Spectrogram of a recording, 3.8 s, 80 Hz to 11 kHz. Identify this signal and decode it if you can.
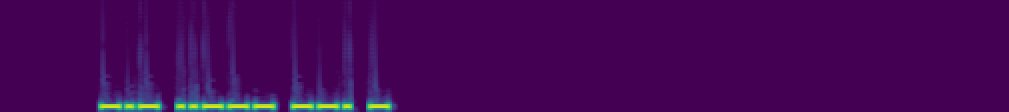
Morse code, heard as a keyed tone, about 53 wpm, 700 Hz. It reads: K2GT
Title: USA Call Signs - 4 Characters - Repeated 3x - 50wpm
